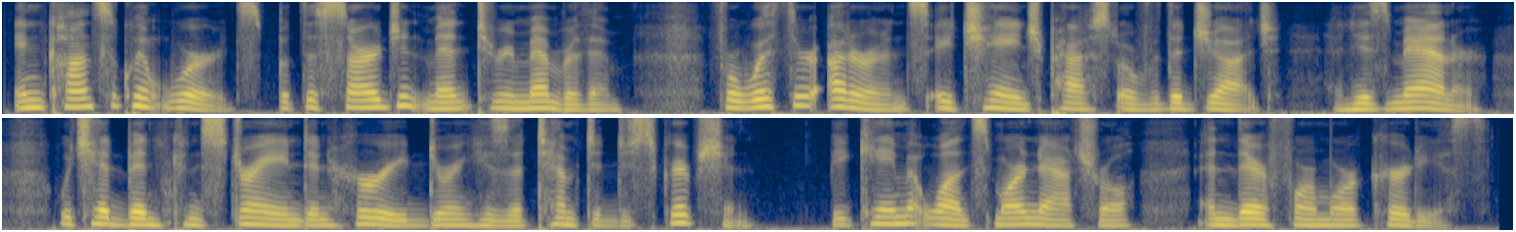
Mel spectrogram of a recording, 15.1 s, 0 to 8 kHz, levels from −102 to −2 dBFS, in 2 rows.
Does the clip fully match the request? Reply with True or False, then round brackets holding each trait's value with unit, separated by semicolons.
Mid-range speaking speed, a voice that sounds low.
False (165 wpm; 160 Hz)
